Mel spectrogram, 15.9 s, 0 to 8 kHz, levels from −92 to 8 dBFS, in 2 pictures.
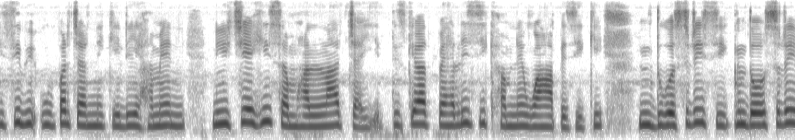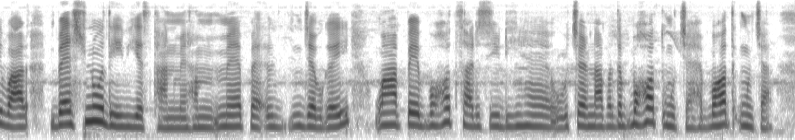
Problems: constant background noise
